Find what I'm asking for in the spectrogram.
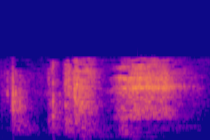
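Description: A door being shut: a couple of wooden knocks and rattles, then a longer scraping sweep as it swings closed, moderately loud with no voices.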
